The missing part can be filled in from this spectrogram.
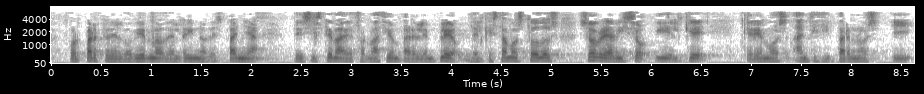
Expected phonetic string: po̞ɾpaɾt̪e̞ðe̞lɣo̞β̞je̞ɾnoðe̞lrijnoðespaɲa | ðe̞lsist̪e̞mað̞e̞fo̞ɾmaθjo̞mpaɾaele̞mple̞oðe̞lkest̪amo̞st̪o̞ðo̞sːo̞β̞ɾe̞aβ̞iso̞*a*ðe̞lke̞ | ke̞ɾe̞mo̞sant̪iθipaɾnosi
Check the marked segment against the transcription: incorrect: i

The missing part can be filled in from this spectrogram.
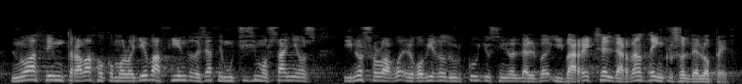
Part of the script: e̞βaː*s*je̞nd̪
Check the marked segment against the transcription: incorrect: θ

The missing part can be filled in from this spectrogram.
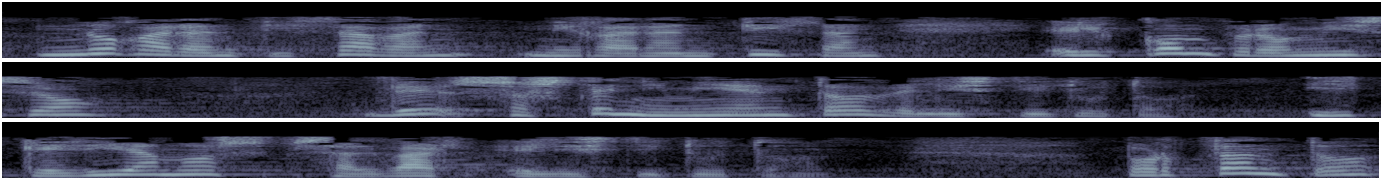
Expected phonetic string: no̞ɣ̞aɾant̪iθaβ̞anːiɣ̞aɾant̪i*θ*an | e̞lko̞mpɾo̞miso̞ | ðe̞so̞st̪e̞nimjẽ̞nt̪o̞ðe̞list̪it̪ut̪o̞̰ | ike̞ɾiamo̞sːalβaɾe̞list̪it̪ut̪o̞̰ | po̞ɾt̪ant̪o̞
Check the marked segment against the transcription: correct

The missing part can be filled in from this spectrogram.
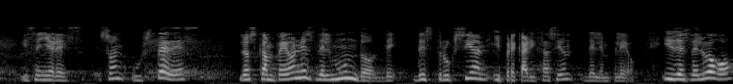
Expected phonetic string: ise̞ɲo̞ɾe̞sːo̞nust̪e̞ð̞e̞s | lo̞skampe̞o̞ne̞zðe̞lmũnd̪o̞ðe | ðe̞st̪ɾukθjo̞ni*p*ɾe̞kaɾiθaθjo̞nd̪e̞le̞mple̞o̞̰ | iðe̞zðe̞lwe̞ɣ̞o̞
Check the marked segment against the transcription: correct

